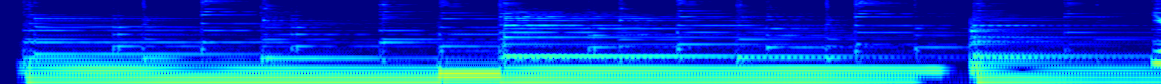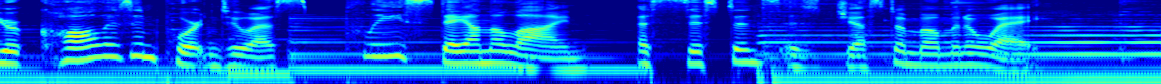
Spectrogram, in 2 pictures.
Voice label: Music On Hold Multi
